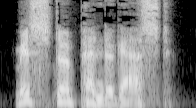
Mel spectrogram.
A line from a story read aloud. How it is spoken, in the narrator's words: he said, his voice booming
